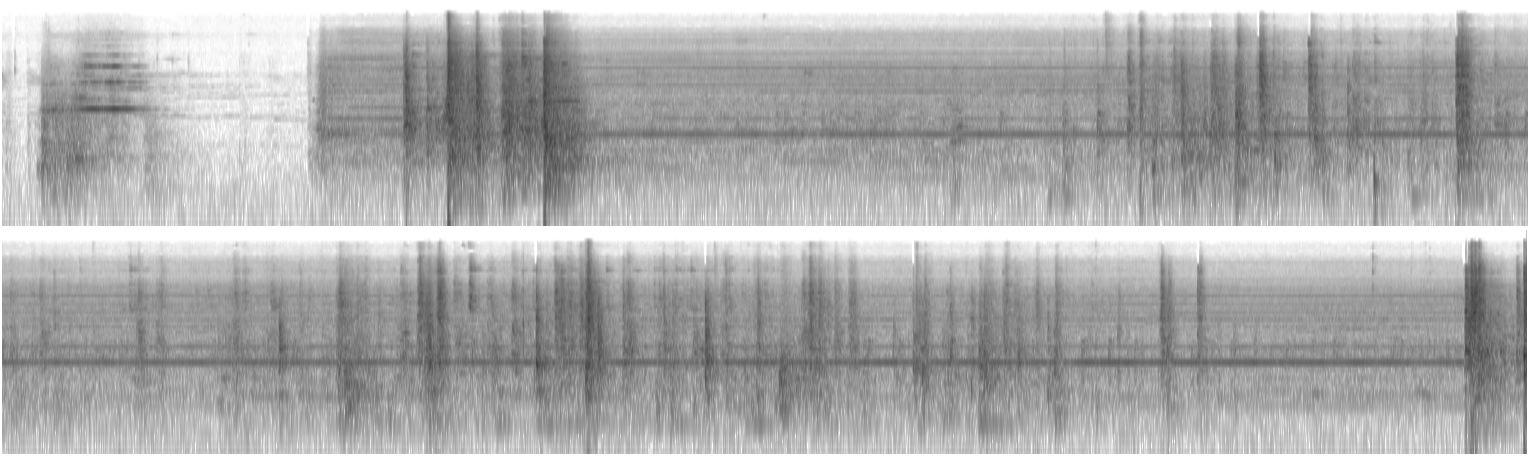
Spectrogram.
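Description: Irregular knocks, clicks and rattles over a steady high hum, with the loudest clusters of knocks a few seconds in and again around the middle.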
